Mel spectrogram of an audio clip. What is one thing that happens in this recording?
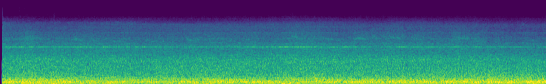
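A jet airliner's engines roar steadily with a thin high whine.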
